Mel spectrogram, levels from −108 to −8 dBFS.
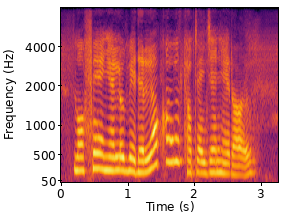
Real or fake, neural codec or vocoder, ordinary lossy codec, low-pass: fake; codec, 16 kHz, 1 kbps, FreqCodec, larger model; none; none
